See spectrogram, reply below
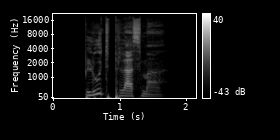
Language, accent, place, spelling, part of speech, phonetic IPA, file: German, Germany, Berlin, Blutplasma, noun, [ˈbluːtˌplasma], De-Blutplasma.ogg
- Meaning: blood plasma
